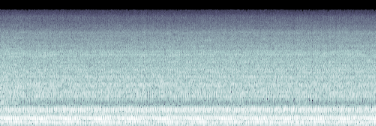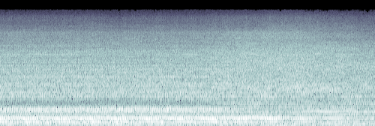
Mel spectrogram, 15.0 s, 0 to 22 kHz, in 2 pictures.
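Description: Nissan Frontier pickup engine held steady at a raised speed of about 2500 rpm, the pitch easing slightly near the end. The engine is kept revved to circulate coolant and burp trapped air out of the cooling system, the cause of the heater not blowing hot air.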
